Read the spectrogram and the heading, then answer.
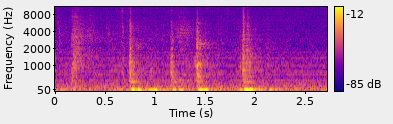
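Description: A clock ticks quietly, its soft, sharp clicks coming about twice a second over faint background hiss, with no one speaking.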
